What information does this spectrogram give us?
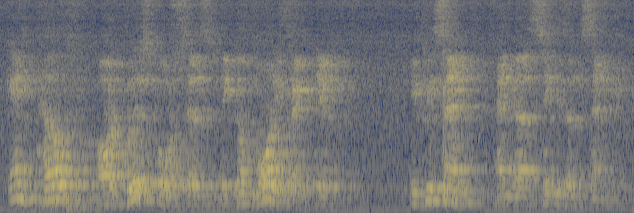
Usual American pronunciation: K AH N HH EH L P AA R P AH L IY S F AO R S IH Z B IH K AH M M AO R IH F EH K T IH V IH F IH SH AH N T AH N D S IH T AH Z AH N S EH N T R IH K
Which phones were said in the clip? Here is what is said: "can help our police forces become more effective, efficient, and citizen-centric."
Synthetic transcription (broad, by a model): K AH N HH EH L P AA R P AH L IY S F AO R S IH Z B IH K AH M M AO R IH F EH K T IH V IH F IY S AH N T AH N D S IH T AH Z AH N S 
